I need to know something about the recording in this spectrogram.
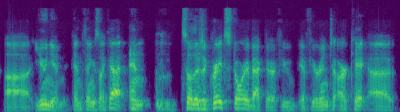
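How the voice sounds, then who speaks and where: A man hosting an interview in casual conversation, digressive and halting, often correcting himself with a jocular streak. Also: lowish voice. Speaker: podcast interview host. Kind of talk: casual interview chat with rambling history asides.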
